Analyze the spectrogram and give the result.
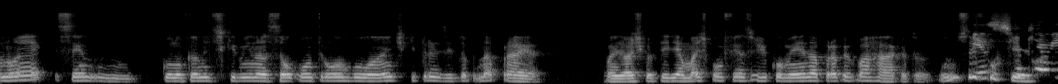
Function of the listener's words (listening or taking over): taking over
